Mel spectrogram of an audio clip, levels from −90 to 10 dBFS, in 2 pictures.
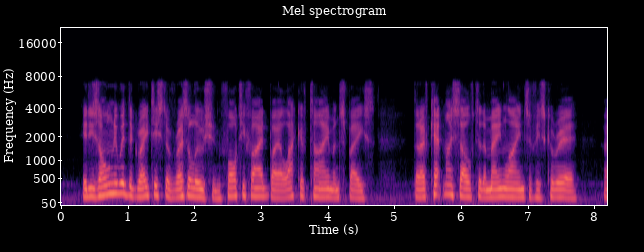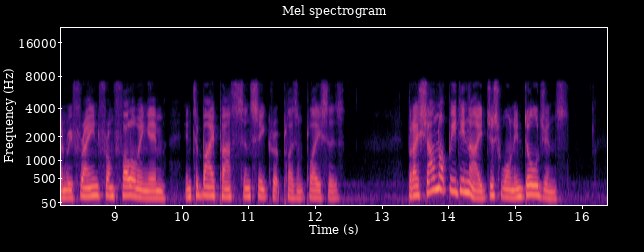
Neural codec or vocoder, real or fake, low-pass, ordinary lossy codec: none; real; 7.2 kHz; Opus, 24 kbps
